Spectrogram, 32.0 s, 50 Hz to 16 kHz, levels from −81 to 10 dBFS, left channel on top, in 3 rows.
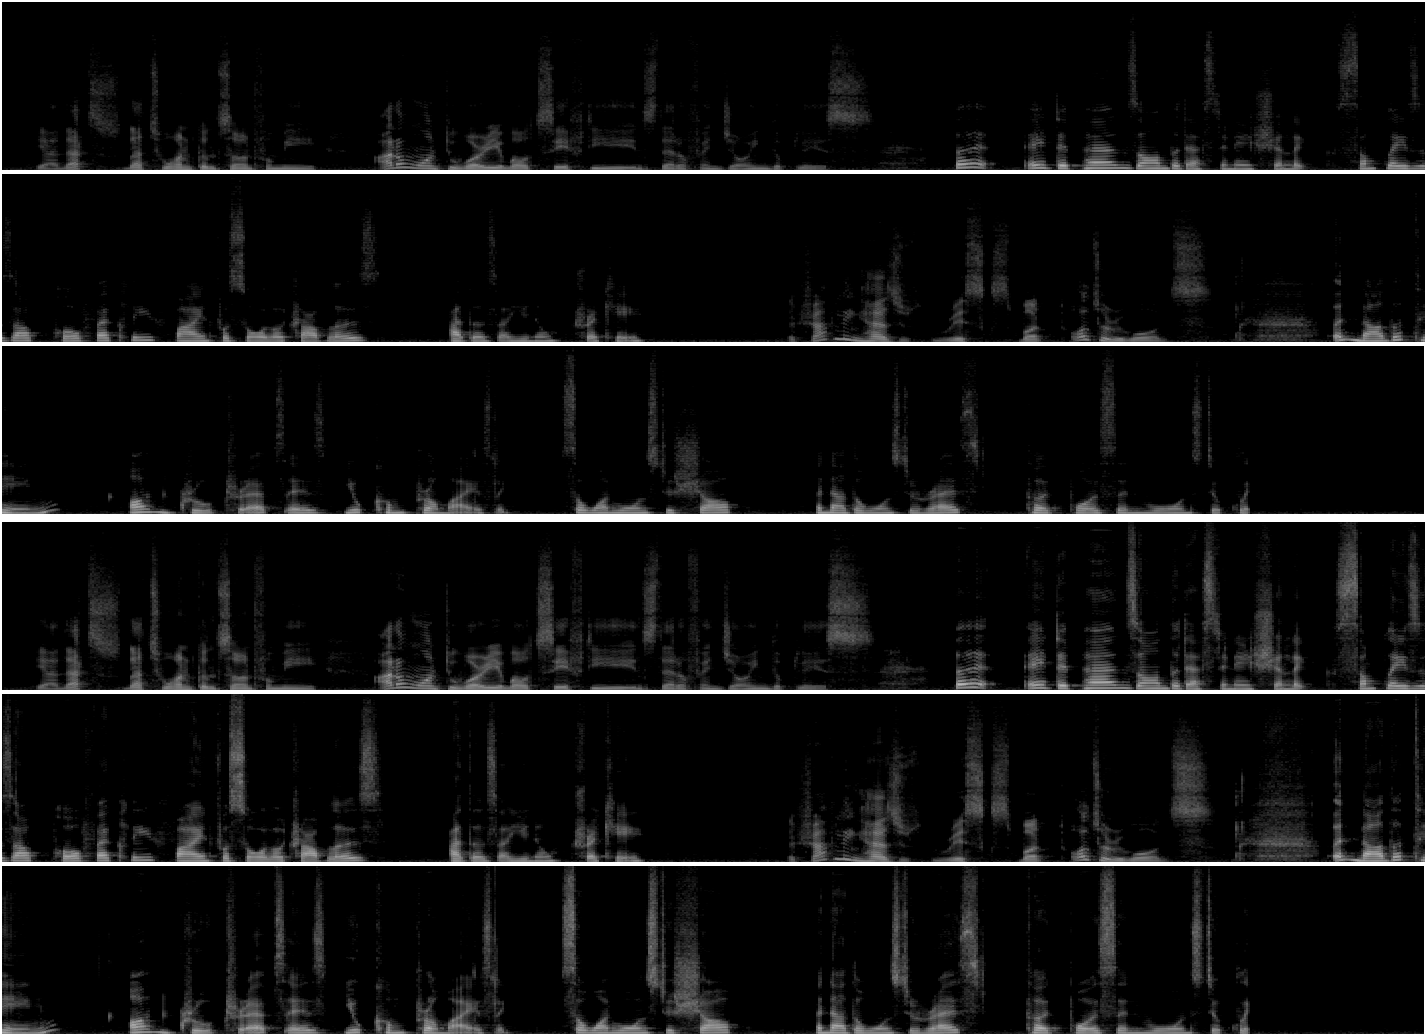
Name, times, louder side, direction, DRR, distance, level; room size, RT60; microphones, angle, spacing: voice 1, 0.3-6.5 16.6-19.8, right 3 dB, 20° right, 0.4 m, -41 dB
voice 2, 7.7-9.8 10.1-13.4 14.0-15.5 20.1-21.8 22.3-25.2 25.6-26.8 27.5-28.7 29.0-30.7, right 3 dB, 90° right, 1.9 m, -31 dB
open air
head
